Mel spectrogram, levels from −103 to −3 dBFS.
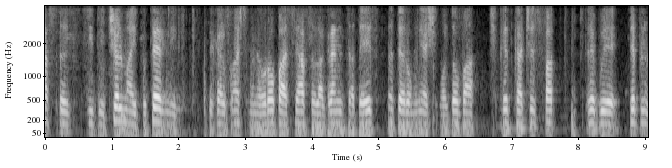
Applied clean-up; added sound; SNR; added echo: neural mask model RNNoise.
